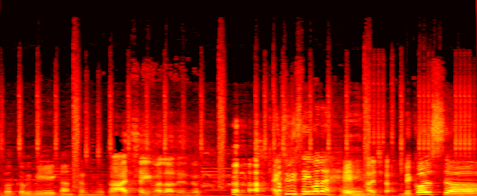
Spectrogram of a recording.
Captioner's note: chuckles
